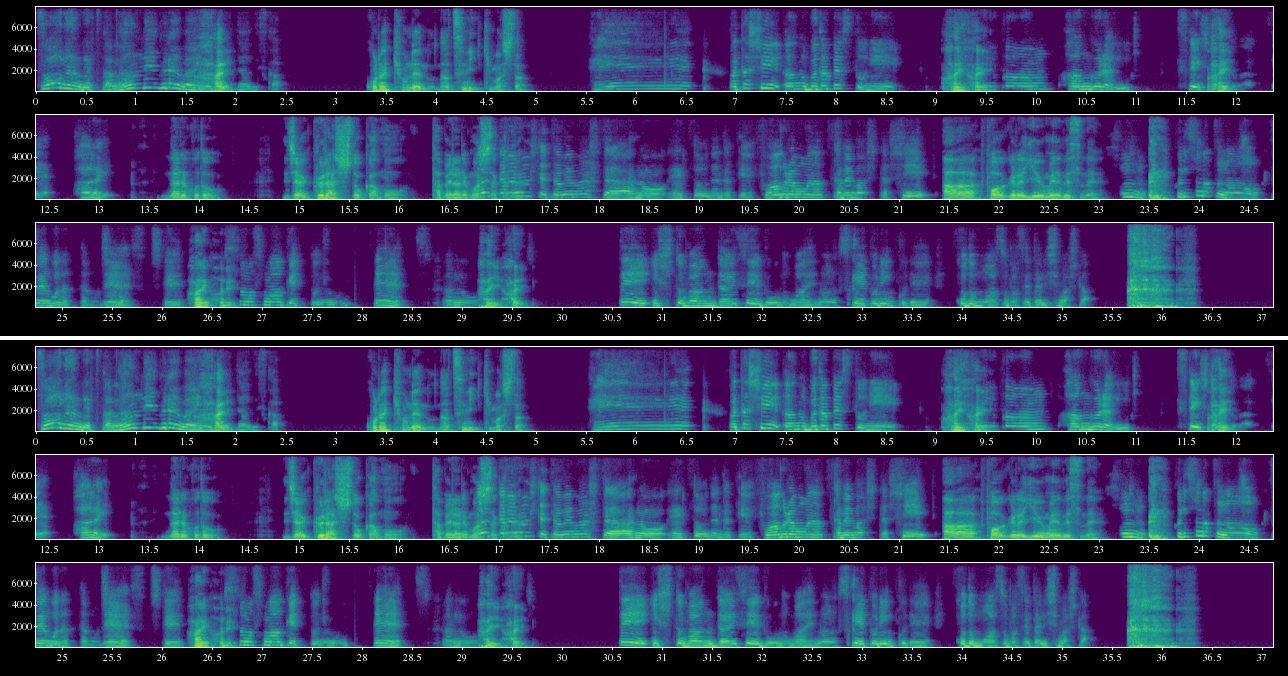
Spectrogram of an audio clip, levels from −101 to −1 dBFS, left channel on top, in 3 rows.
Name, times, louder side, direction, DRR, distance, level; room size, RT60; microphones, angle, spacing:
voice 1, 0.0-2.2 5.5-6.5 6.9-8.6 9.1-10.9 11.5-11.8 12.4-12.5 12.8-13.1 16.8-21.3 21.6-21.7 22.3-22.6 23.2-23.5 23.8-25.7 26.0-27.9 28.1-28.4 28.8-29.2 30.6-33.7 33.9-35.3, right 3 dB, 35° right, 0.4 m, -31 dB
voice 2, 3.3-4.9 9.1-9.5 11.8-11.9 13.6-14.2 14.8-16.1 16.3-17.2 21.4-23.0 23.5-23.7 26.3-26.7 29.2-29.6 35.6-36.3, equal, 5° right, 1.0 m, -26 dB
5.4 x 2.4 x 3.3 m
head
